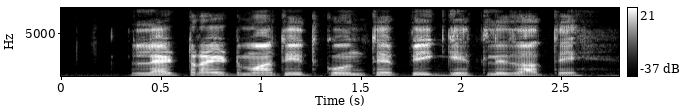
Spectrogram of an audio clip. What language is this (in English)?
Marathi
